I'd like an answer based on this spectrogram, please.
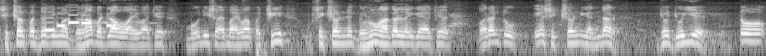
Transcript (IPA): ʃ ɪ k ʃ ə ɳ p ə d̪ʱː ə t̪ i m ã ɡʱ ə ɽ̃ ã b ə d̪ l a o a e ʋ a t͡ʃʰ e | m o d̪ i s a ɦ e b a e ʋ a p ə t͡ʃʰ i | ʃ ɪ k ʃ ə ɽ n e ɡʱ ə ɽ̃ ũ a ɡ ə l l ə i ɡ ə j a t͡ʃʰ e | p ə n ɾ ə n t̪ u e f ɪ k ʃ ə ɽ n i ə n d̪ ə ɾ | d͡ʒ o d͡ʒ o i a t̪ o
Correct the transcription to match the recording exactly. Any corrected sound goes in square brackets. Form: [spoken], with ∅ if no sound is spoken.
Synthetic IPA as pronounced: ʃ ɪ k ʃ ə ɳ p ə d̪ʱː ə t̪ i m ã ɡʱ ə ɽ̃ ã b ə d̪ l a o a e ʋ a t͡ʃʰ e | m o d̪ i s a ɦ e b a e ʋ a p ə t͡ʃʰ i | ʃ ɪ k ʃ ə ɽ n e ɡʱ ə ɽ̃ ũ a ɡ ə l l ə i ɡ ə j a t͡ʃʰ e | p ə [∅] ɾ ə n t̪ u e [ʃ] ɪ k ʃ ə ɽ n i ə n d̪ ə ɾ | d͡ʒ o d͡ʒ o i [e] t̪ o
